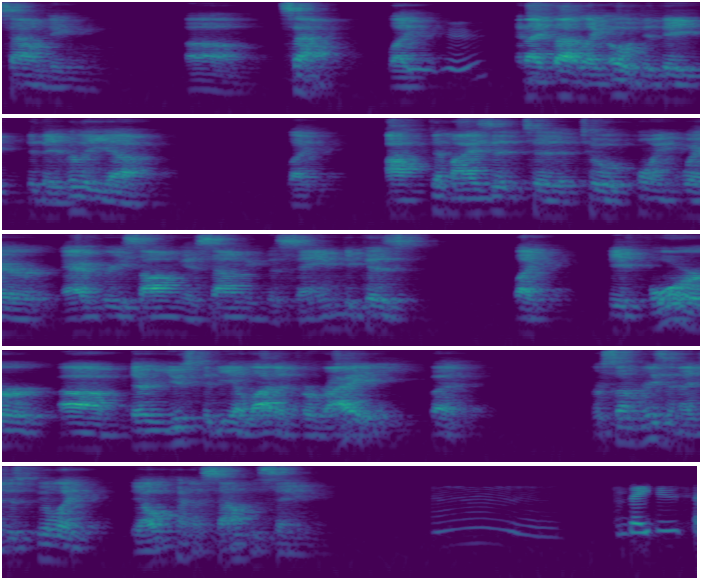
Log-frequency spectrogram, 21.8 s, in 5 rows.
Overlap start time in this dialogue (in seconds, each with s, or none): none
